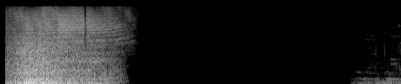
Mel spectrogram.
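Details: A loud whooshing burst, like an explosion, cuts to silence before faint low noise returns, with no animal sound.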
